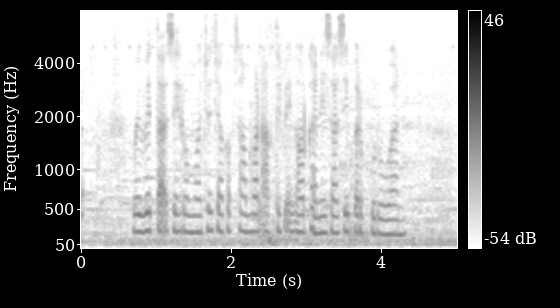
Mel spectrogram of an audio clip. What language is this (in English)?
Javanese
